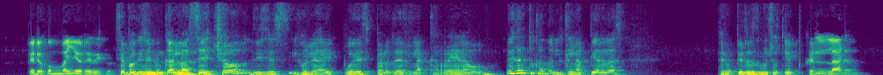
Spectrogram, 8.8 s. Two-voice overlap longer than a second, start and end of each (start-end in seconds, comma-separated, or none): none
